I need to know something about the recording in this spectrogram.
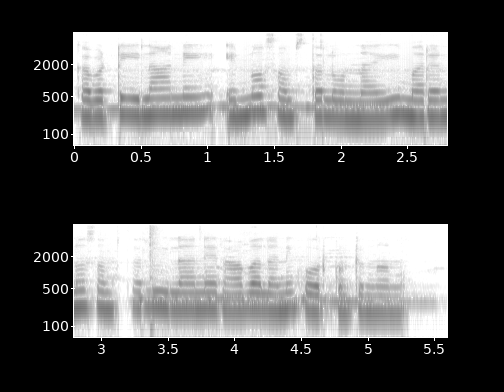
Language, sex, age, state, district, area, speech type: Telugu, female, 30-45, Andhra Pradesh, Nellore, urban, spontaneous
